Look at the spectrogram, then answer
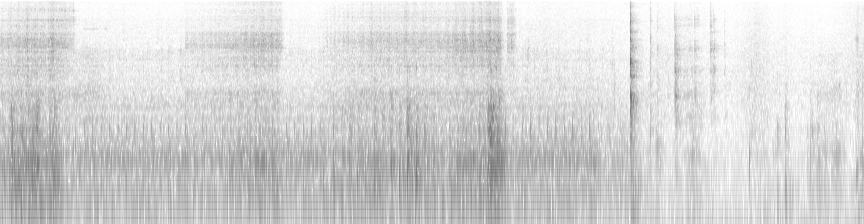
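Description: A loose chuck on a lathe turning a mortar and pestle, giving a steady rhythmic mechanical rattle over the spinning hum, then sharp clacks and knocks after the machine stops.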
